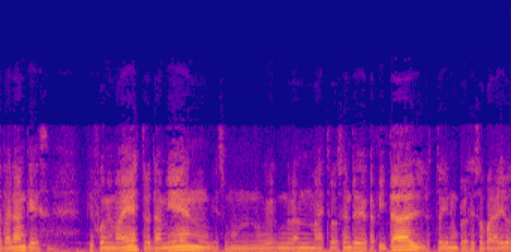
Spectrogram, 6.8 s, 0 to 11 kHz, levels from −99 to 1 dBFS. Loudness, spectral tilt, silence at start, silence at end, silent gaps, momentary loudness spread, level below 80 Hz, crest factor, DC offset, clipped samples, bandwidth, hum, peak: -27 LUFS; -9.5 dB/octave; 0 s; 0 s; none; 12 LU; -44 dBFS; 18 dB; 0.2%; under 0.1%; 5.8 kHz; none; -8 dBFS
